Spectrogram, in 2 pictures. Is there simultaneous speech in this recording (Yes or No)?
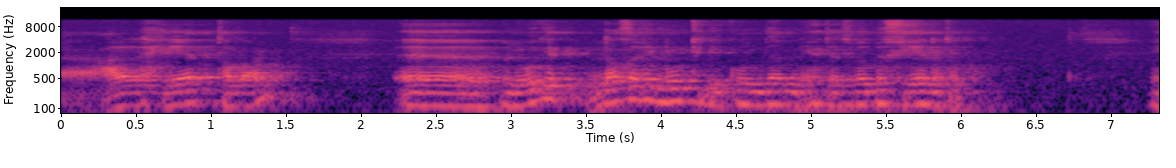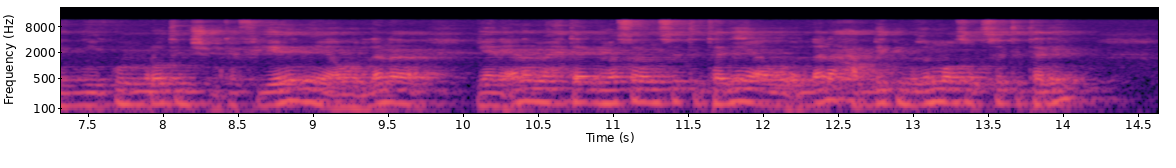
No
